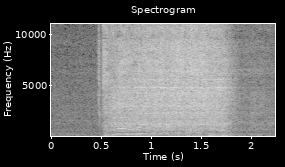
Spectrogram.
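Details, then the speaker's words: Coyote GT-engine-swapped Ford GT500 on its first start attempt: the starter spins barely a second, then quits with no firing. It should keep cranking until it starts. An unconnected crankshaft position sensor was then found and is suspected as the cause. "okay again all right it's weird the starter stops it should kind of keep going until it starts"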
